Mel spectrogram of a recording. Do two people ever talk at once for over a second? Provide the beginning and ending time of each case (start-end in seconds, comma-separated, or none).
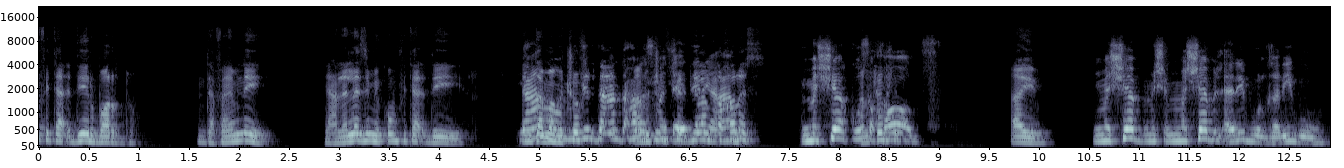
4.8-7.1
